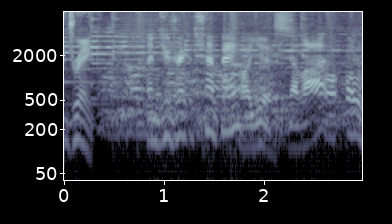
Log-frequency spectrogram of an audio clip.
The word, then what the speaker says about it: champagne: Champagne.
